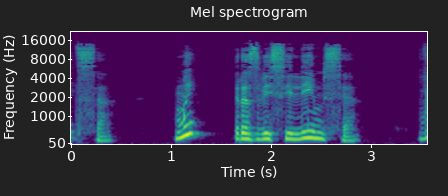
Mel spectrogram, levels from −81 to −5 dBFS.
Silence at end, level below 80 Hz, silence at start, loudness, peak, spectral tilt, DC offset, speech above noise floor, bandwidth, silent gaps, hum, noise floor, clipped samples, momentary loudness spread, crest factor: 0 s; -70 dBFS; 0.05 s; -21 LUFS; -6 dBFS; -5 dB/octave; under 0.1%; 50 dB; 15 kHz; none; none; -71 dBFS; under 0.1%; 16 LU; 18 dB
